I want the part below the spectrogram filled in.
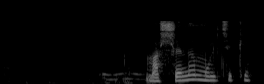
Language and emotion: Russian, neutral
